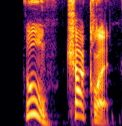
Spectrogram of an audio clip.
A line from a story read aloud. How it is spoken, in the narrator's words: Ringo said excitedly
